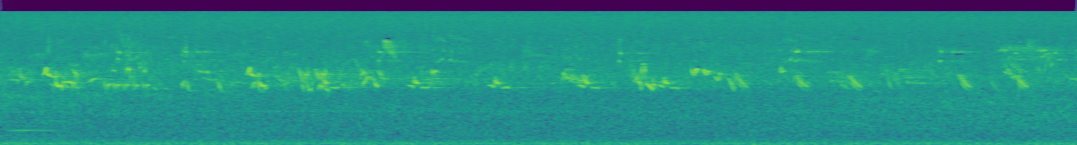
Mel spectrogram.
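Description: Songbirds chirping repeatedly, in quick short notes, over a steady low rumble.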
